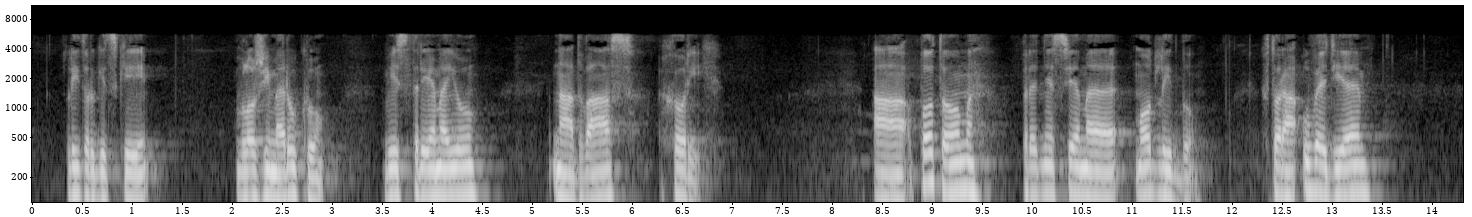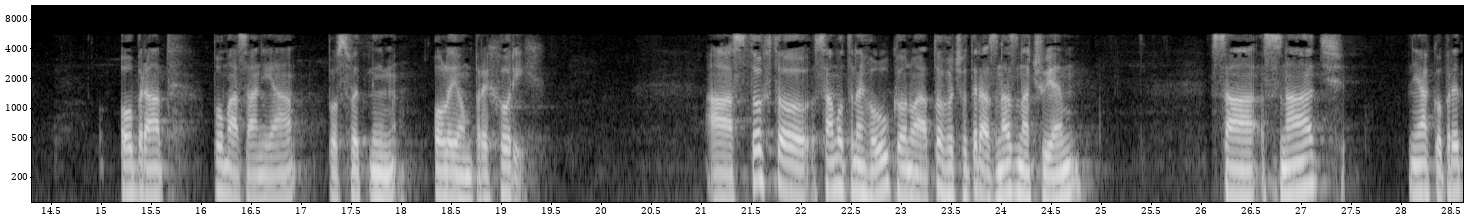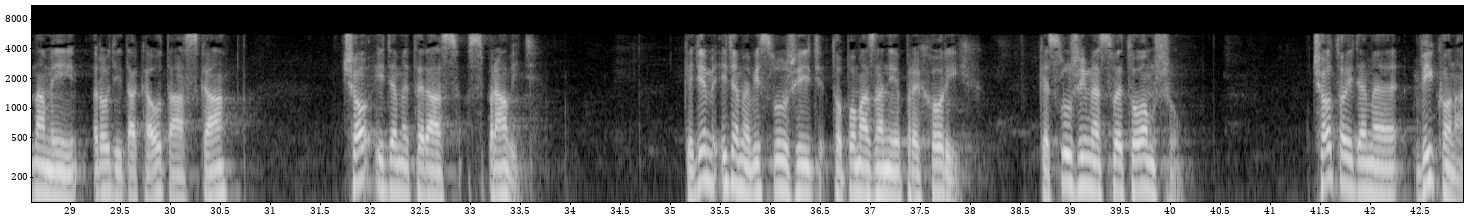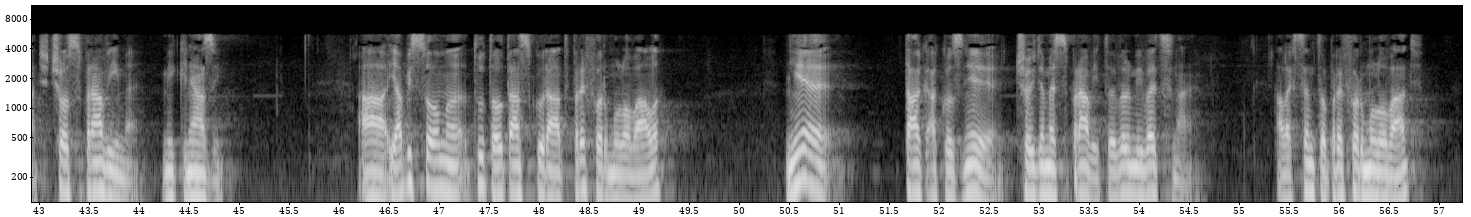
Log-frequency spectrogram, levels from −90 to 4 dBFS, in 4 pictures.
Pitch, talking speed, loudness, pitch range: 120 Hz, 90 wpm, -15 LUFS, 110-130 Hz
